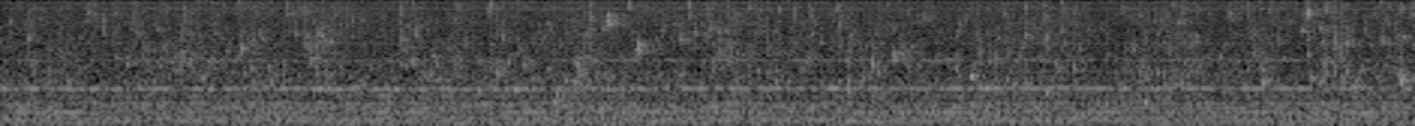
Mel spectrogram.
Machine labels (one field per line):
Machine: pump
